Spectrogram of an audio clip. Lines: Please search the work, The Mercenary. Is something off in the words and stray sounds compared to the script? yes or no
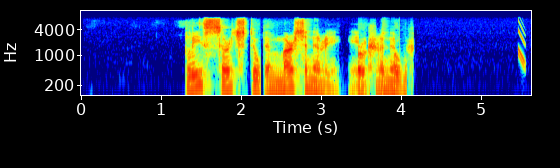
yes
